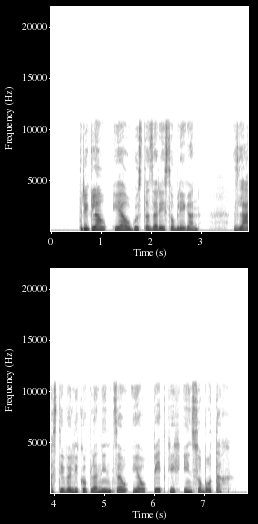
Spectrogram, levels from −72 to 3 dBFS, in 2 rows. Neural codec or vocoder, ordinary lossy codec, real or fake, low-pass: none; none; real; 10.8 kHz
